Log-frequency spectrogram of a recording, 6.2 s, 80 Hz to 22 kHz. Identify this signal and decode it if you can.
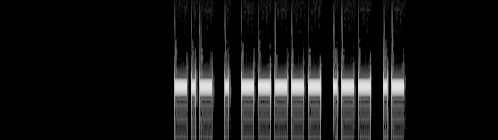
Morse code, heard as a keyed tone, about 23 wpm, 700 Hz. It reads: KE0WA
